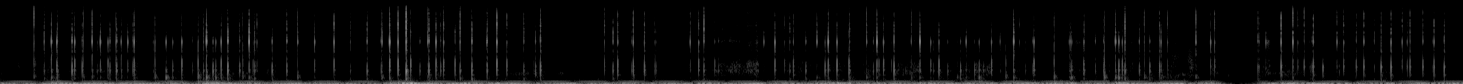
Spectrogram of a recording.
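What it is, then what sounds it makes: Wooden brush. Close-up tapping and scratching on a wooden brush produces a dense run of quick, dry clicks and scraping strokes that reach into the high range. A steady low hum runs beneath throughout. The sound drops out briefly about three-quarters through, then the tapping resumes.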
